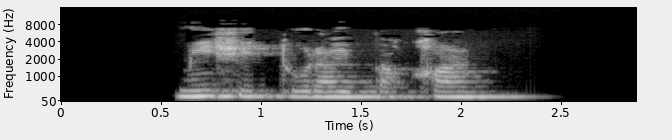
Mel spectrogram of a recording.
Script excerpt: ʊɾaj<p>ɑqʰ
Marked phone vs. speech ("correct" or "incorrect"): correct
